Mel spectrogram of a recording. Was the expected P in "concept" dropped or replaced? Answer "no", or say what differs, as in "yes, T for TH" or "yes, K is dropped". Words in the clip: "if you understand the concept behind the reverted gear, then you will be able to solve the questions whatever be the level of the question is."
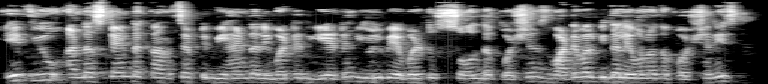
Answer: no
